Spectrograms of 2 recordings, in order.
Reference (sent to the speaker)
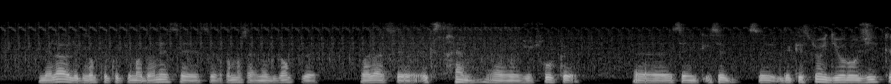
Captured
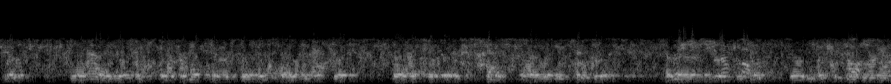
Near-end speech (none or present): present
